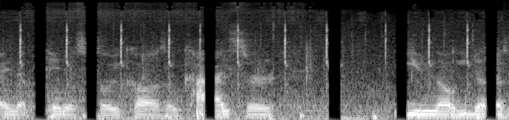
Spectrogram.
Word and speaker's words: Caesar: Joshua Grim called Caesar Caesar, but Caesar prefers being called Kaiser. The way um either the Romans would either pronounce it or the way they would pronounce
